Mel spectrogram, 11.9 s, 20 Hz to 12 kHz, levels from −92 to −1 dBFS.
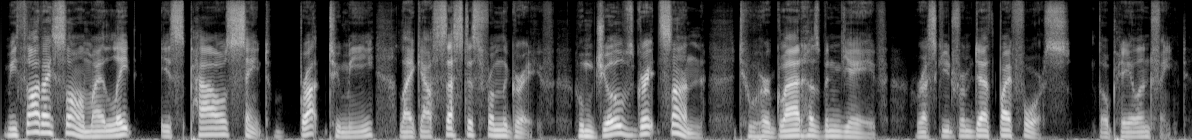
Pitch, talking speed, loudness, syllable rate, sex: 130 Hz, 165 wpm, -19 LUFS, 4.2 syllables/s, male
